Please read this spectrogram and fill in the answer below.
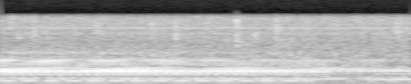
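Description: A cluster of upright piano notes, pressed by a Japanese macaque sitting on the keys, ringing on and slowly fading; some of the lower notes die away about three-quarters of the way through.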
